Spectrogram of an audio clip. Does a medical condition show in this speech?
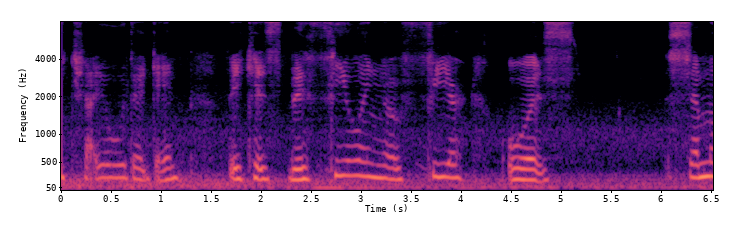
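Yes: mixed cerebral palsy.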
